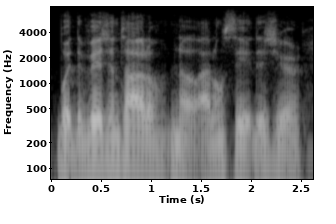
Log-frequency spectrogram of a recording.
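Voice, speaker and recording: A man with a low, gravelly voice hosts a relaxed sports chat. He keeps it loose and easygoing, dropping "you know" between thoughts as he lays out his picks. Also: fairly quick. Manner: laid-back, peppered with "you know". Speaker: host.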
